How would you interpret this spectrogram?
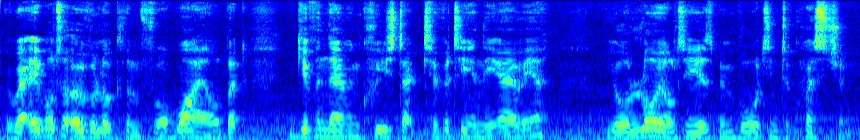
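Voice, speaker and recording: A man's voice: fairly high pitch, steady tone, fast, lightly acted. A man playing a stern, exasperated military commandant in a science-fiction audio drama, speaking with curt authority. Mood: exasperated, accusing. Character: stern, exasperated male space station commandant. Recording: clear background ambience noise.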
